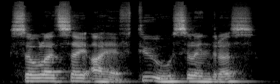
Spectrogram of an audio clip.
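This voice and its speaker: Speaking with a non-native accent, a man uses a medium pitch and fairly even intonation, somewhat breathy, in a very clean recording with a silent background. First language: not English. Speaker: game vehicle builder. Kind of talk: game tutorial explanation. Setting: low-quality home microphone.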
